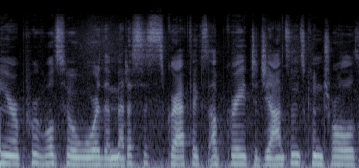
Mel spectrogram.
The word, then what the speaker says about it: Medisys: Is that pronounced Medisys? Medisys, correct. Sounds like Greek mythology.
